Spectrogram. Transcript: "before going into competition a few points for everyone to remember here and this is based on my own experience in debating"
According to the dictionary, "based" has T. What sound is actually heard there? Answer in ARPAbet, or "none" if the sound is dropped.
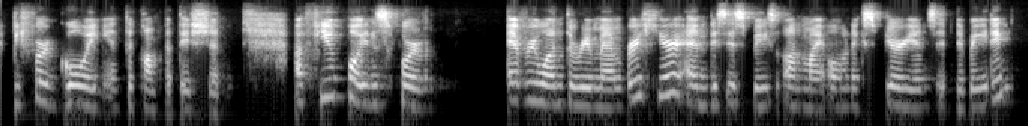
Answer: T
